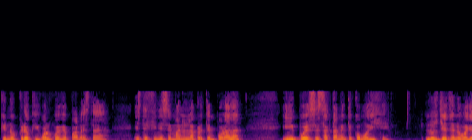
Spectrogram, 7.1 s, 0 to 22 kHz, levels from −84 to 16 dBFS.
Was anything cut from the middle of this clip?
no; 0 cuts

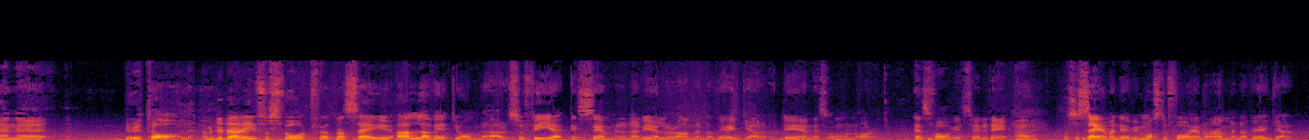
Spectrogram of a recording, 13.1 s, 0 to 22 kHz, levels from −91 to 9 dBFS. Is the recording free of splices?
yes; 0 cuts

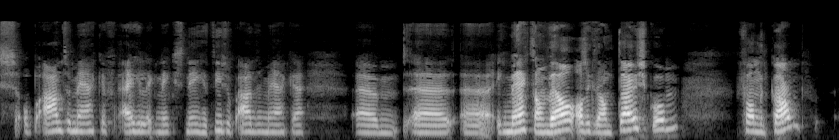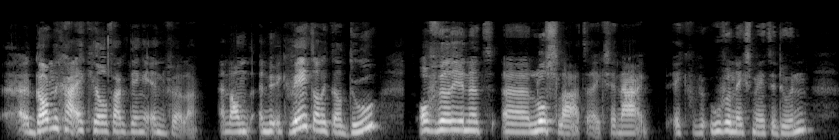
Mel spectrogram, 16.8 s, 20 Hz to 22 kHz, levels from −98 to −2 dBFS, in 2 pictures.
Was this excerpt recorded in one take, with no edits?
no; 2 cuts; at 4.0 s, 12.4 s

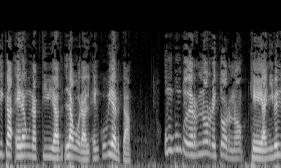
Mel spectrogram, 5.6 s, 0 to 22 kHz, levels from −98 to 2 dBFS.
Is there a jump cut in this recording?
yes; 1 cut; at 3.1 s

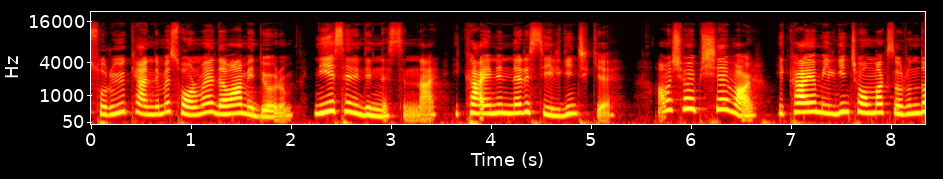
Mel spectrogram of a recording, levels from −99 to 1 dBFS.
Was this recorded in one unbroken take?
yes; 0 cuts

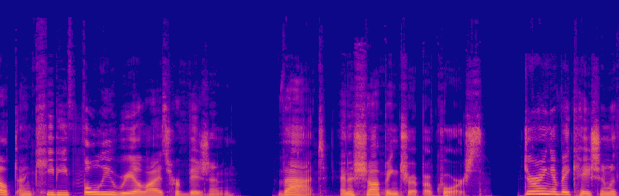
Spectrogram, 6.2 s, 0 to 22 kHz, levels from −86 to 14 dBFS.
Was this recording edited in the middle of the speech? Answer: no; 0 cuts

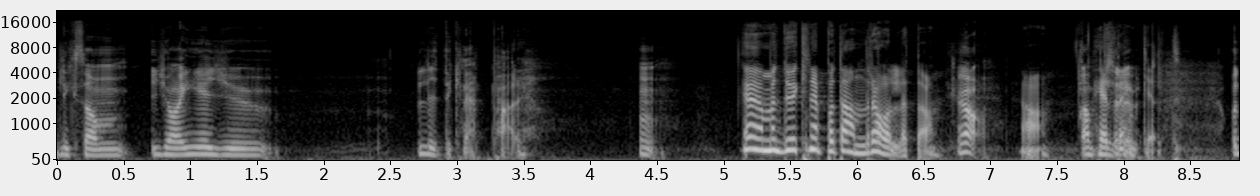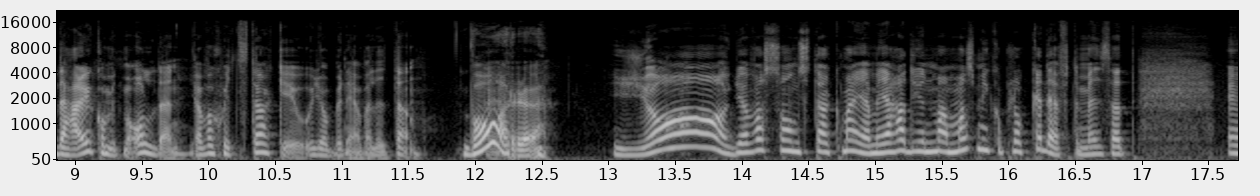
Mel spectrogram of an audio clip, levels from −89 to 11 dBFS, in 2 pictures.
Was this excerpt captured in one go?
no; 2 cuts; at 6.6 s, 13.9 s

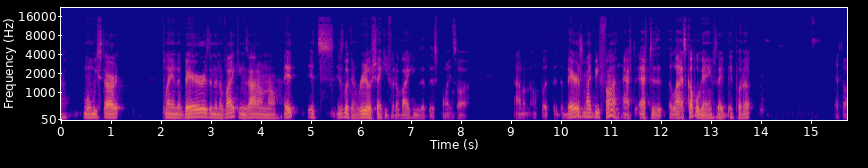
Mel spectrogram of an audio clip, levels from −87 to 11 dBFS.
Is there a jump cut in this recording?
no; 0 cuts

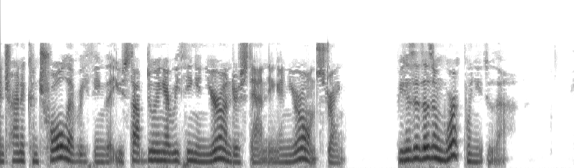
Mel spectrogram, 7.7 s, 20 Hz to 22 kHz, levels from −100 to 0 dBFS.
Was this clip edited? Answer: yes; 1 cut; at 1.4 s

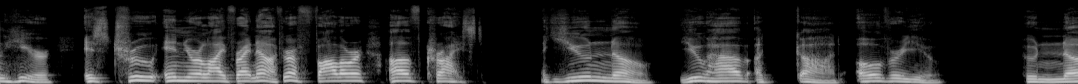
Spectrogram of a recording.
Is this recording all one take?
yes; 0 cuts

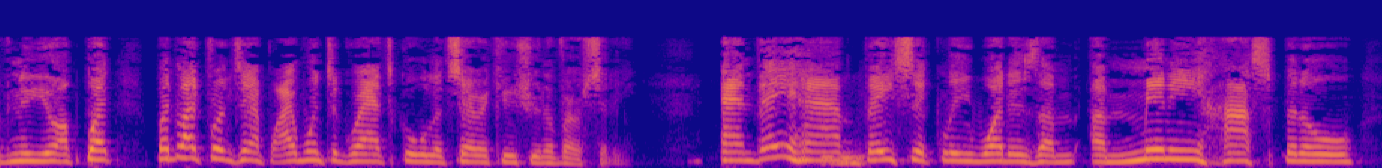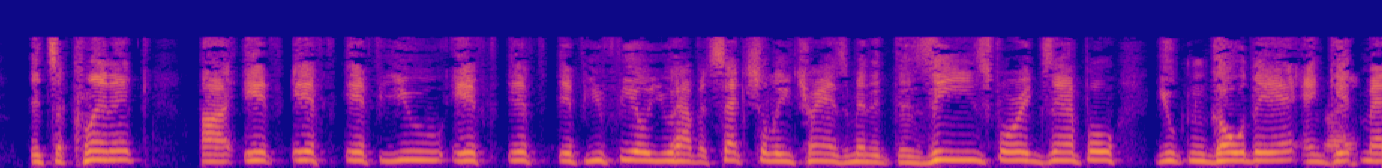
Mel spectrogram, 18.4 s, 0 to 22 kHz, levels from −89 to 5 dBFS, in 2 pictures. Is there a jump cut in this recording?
no; 0 cuts

